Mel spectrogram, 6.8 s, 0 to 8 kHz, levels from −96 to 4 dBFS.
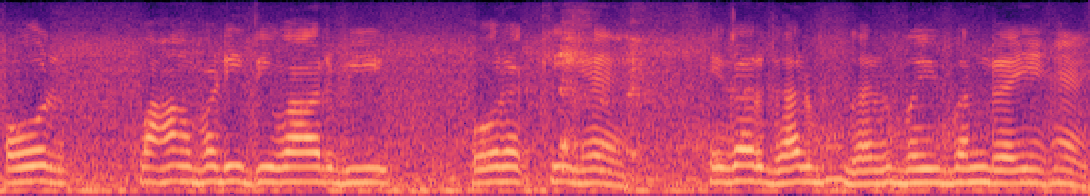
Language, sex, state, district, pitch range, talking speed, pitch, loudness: Hindi, female, Haryana, Jhajjar, 205-225 Hz, 130 wpm, 215 Hz, -14 LUFS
